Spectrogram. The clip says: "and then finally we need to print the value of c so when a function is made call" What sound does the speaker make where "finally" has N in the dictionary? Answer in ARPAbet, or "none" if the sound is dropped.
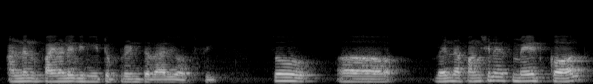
N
